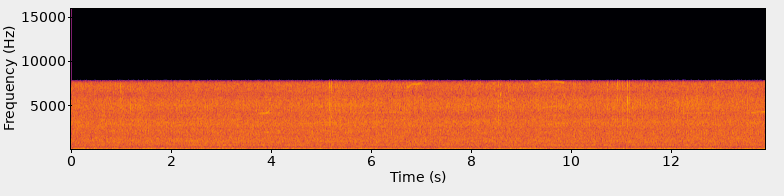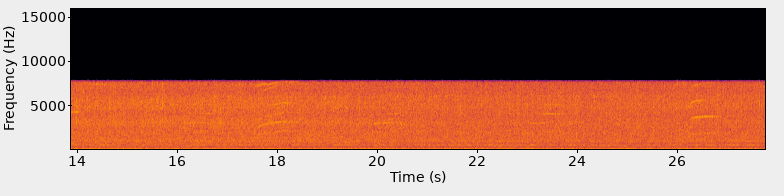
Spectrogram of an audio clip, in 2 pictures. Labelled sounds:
13.5	14.1	killer whale, southern resident, 4.1 to 5.1 kHz
26.1	26.8	killer whale, southern resident, 3.4 to 7.4 kHz

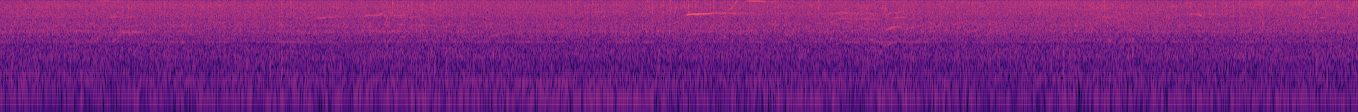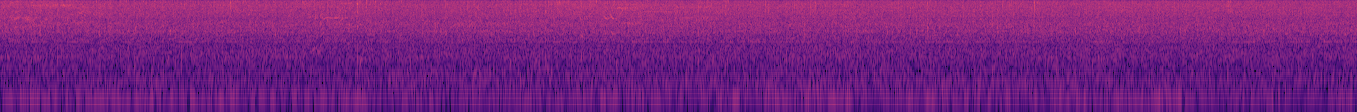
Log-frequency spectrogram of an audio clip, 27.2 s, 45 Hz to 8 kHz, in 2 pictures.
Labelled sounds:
3.6	4.1	killer whale, 3.5 to 4.8 kHz
6.7	7.4	killer whale, 3.9 to 5.3 kHz

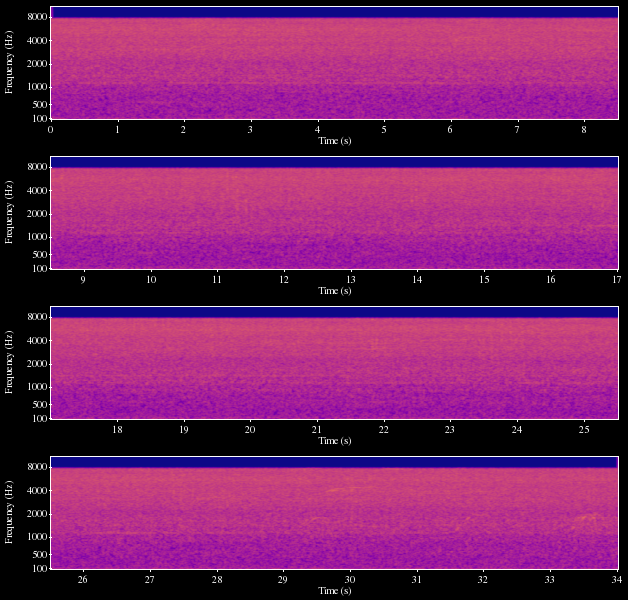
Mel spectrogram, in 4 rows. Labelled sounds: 29.6	30.3	killer whale, 3.9 to 4.6 kHz

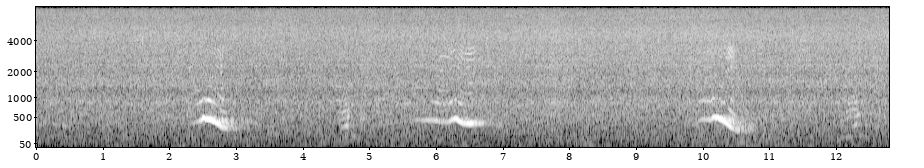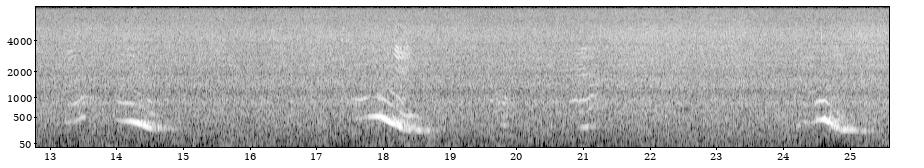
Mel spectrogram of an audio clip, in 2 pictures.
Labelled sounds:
2.4	2.7	humpback whale, 0.78 to 1.0 kHz
9.9	10.2	humpback whale, 0.88 to 1.0 kHz
13.3	14.3	humpback whale, 0.78 to 1.1 kHz
17.5	18.2	humpback whale, 0.78 to 1.2 kHz
20.8	21.2	humpback whale, 0.88 to 1.1 kHz
24.5	24.7	humpback whale, 0.78 to 1.0 kHz

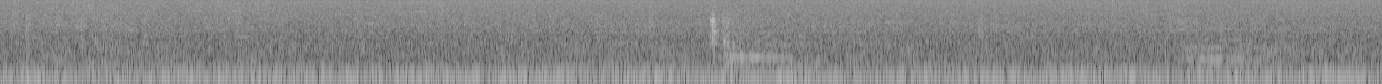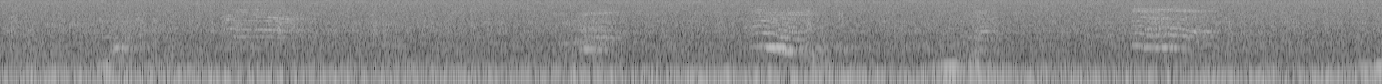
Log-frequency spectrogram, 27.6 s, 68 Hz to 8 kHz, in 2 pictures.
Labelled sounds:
16.2	16.8	humpback whale, 1.3 to 3.5 kHz
19.7	20.1	humpback whale, 0.86 to 1.0 kHz
21.3	21.9	humpback whale, 0.80 to 3.9 kHz
25.2	26.0	humpback whale, 0.99 to 4.5 kHz

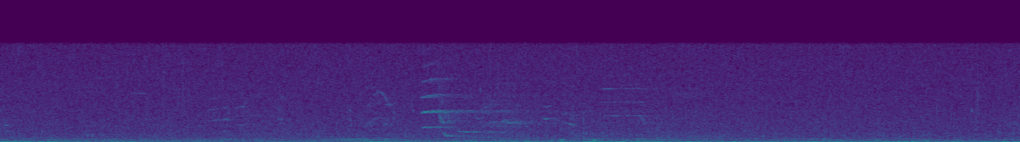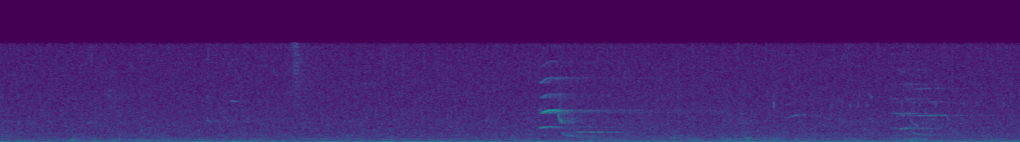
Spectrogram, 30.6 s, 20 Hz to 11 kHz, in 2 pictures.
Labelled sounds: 3.1	3.7	killer whale, 0.88 to 2.8 kHz
23.2	24.4	killer whale, 0.43 to 6.2 kHz

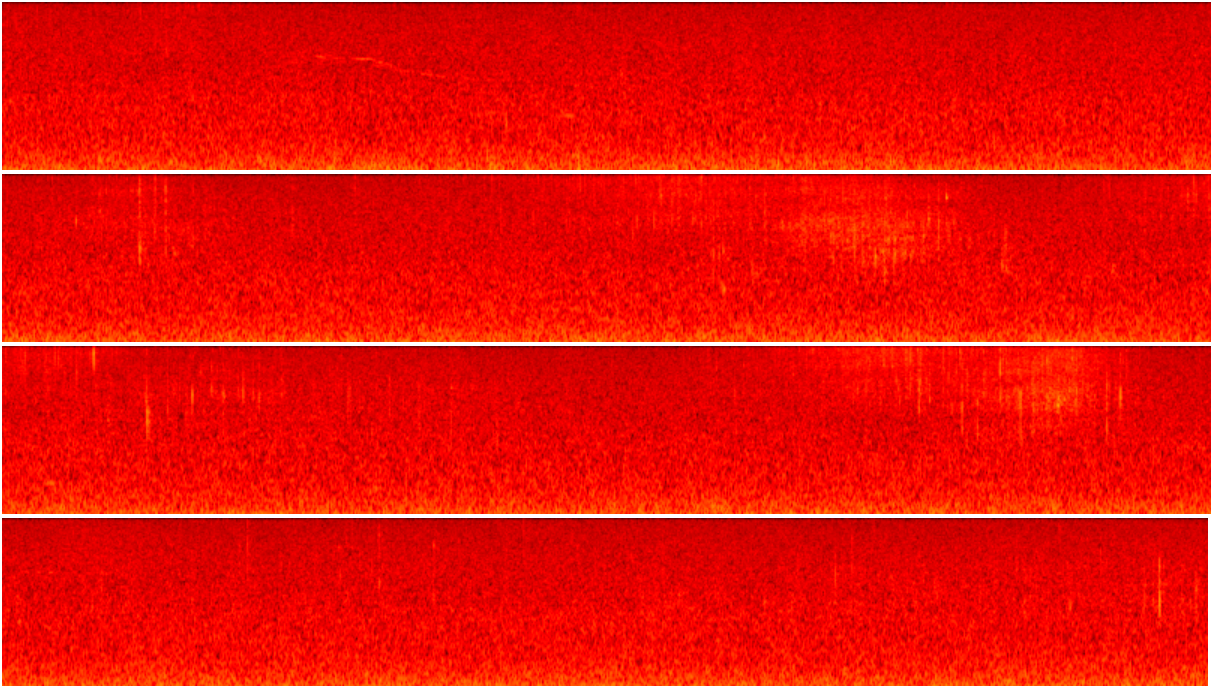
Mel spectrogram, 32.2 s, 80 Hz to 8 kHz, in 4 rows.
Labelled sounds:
2.0	3.5	killer whale, Bigg's (transient), Gulf of Alaska transient, 1.7 to 3.1 kHz

